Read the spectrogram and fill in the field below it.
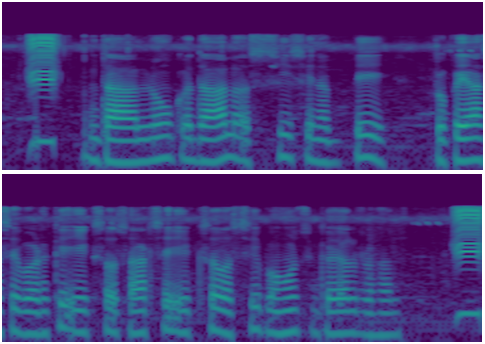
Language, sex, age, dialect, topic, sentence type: Bhojpuri, male, 31-35, Western, agriculture, statement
